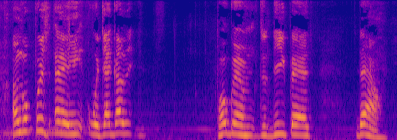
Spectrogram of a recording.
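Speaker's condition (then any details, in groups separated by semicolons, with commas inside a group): Cerebral palsy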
